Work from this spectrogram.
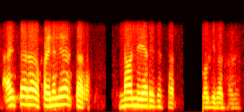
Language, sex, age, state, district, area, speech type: Kannada, male, 18-30, Karnataka, Bidar, rural, conversation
